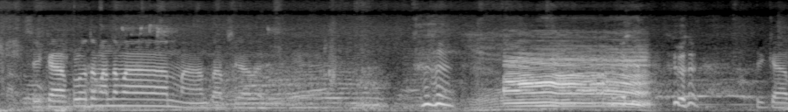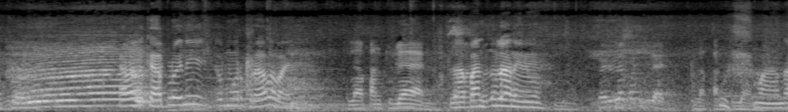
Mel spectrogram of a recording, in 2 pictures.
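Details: Cattle on an Indonesian farm during an escape, with a handler nearby: a run of repeated moos, some rising and falling, several louder bellowing ones mid-sequence, mixed with music and background noise.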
